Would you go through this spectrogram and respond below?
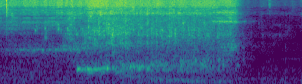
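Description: Water pours into a pan of vegetables in a steady, close splashing stream that runs for under two seconds, then cuts off abruptly into quiet.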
